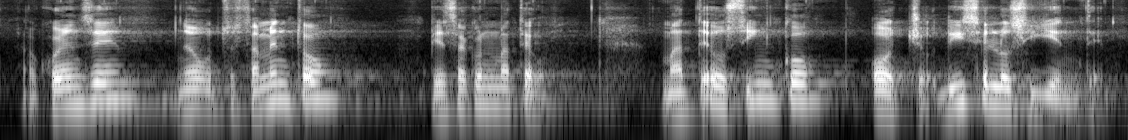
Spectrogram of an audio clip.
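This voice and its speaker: A man's voice: on the high side, a little mellow. Mexican man preaching in a reverberant hall. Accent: Mexican Spanish. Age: 30s. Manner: emphatic, repeats key words, playful asides to the congregation. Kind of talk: sermon.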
